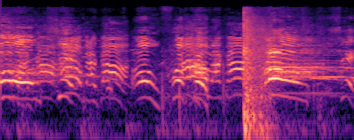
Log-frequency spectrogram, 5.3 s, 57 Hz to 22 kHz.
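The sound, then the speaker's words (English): Excited, overlapping voices, then a single loud firework explosion on the 4th of July bursts out with a sharp crack and a lingering rumble as the voices carry on over it. “This is a fireworks safety video and why you don't fuck around on the 4th of July.”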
